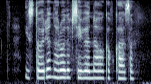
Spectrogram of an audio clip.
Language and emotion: Russian, neutral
